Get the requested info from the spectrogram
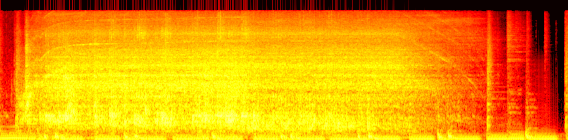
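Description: Electric hand mixer running, its beaters whipping egg whites in a stainless steel bowl toward soft peaks. It starts just after the beginning and fades out near the end.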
